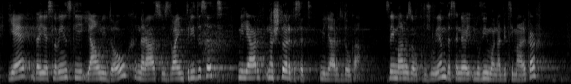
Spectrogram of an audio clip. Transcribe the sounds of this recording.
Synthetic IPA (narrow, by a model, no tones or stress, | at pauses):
jɛd̪ajɛslɔʋenskijawnid̪ɔwknaɾaːsuzd̪ʋaːint̪ɾiːd̪ɛsɛt̪miljaɾd̪naʃt̪əɾd̪ɛsɛt̪miljaɾd̪d̪ɔwɡa̰ | zd̪ajmaːlɔzaɔkɾuʒuːjɛmd̪asɛnɛlɔʋiːmɔnad̪ɛt͡s̪imalkax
